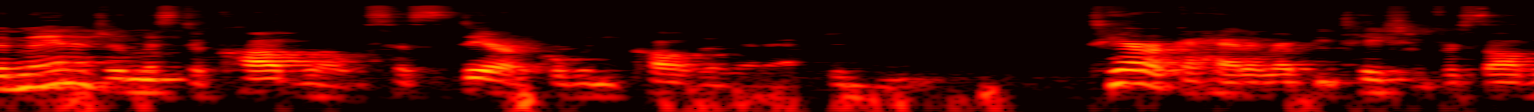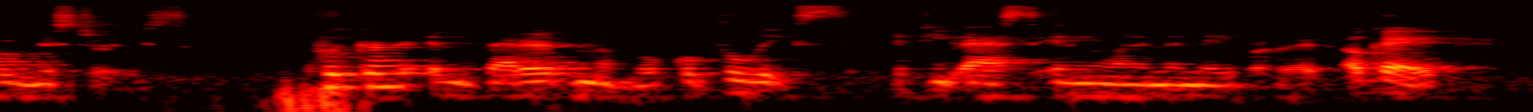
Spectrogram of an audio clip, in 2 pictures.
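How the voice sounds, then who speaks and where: Low-voiced woman reading and critiquing. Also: brisk, reverberant, slight background noise, rough recording. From Columbia, Maryland. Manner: animated, joking, interrupts to critique. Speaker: podcast co-host. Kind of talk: reading a story aloud with commentary.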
